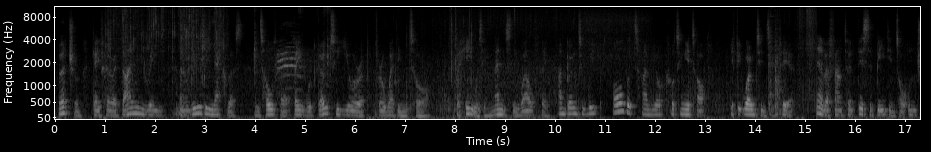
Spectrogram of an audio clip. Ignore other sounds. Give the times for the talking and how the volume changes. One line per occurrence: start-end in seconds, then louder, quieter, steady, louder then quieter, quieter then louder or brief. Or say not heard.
0.1-17.2 steady.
